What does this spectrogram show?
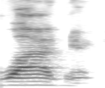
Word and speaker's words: Wagner: Or Wagner, because I'm not German. That's how I pronounce it. It's supposed to be Wagner because the V is supposed to be like a B.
